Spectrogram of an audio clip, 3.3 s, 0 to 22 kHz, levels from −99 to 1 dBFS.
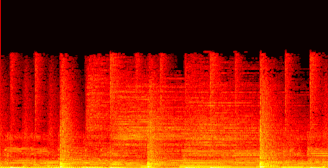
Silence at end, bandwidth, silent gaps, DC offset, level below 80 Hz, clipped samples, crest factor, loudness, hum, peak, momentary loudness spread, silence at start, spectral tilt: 0 s; 15.5 kHz; none; 1%; -26 dBFS; under 0.1%; 18 dB; -25 LUFS; none; -6 dBFS; 4 LU; 0 s; -5.5 dB/octave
